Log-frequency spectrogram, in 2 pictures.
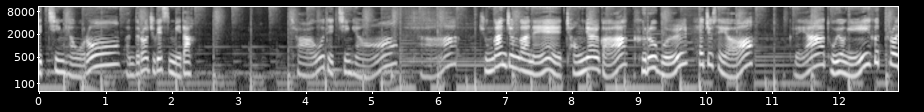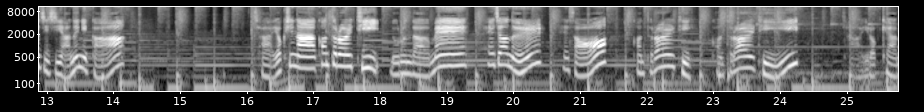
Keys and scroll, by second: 18.8 super+d, 23.9 super+d, 25.0 super+d.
